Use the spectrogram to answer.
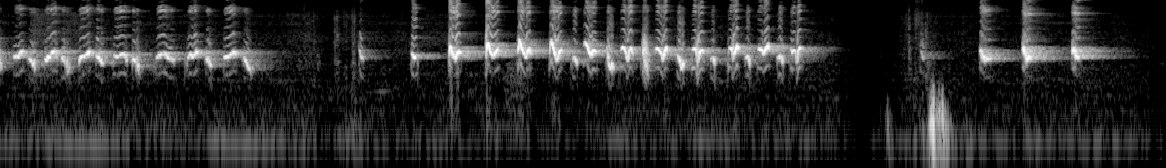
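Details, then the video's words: Sooty-headed bulbul giving a repeated, wavering chirrup, then a longer fast warbled phrase and a few loud single notes. A low thud sounds near the end. "burung trucukan manapun langsung nyaut dibuatnya"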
